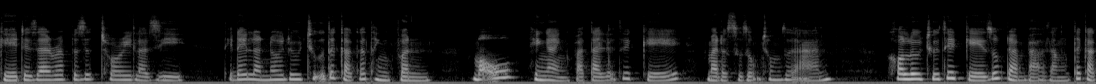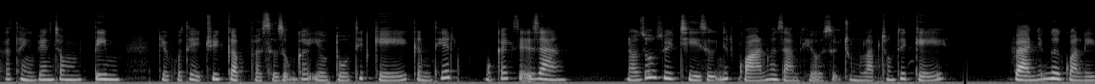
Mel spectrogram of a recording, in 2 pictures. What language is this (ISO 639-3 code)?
vie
